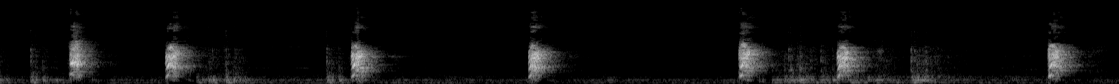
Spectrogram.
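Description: Pomeranian barking seven times in short, sharp single barks, spaced irregularly about one to two seconds apart.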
